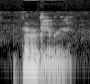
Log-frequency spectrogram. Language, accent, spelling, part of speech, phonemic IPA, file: English, Southern England, burglary, noun, /ˈbɜː.ɡlə.ɹi/, LL-Q1860 (eng)-burglary.wav
- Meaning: The crime of unlawfully breaking into a vehicle, house, store, or other enclosure with the intent to steal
